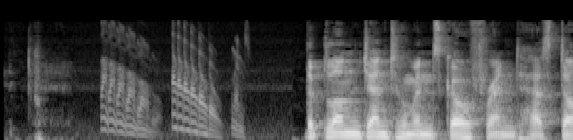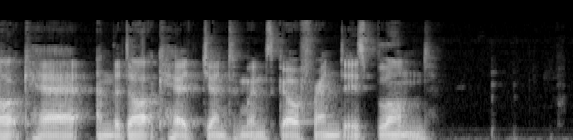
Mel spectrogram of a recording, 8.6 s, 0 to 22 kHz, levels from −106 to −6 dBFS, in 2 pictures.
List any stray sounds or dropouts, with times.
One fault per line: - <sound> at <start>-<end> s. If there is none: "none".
- chirp at 0.8-1.9 s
